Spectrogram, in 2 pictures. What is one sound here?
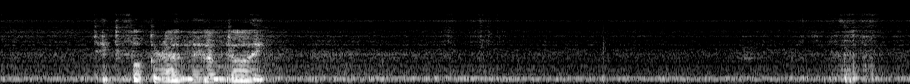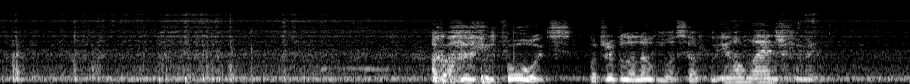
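A man speaks in a low, quiet voice through a television speaker.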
